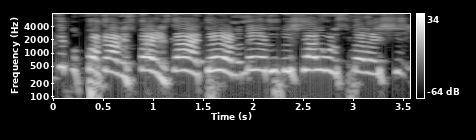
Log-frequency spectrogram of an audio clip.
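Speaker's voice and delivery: high, loud angry yell at a friend. Retold or imitated. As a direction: chase her off furiously. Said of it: "I remember Dee Dee saying".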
